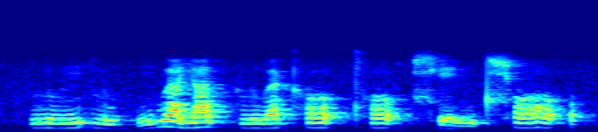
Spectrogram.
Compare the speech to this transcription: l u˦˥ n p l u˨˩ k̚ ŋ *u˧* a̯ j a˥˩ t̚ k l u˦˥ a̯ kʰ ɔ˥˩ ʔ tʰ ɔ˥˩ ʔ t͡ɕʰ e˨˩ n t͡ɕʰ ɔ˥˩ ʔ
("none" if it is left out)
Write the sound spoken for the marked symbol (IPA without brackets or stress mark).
u˥˩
